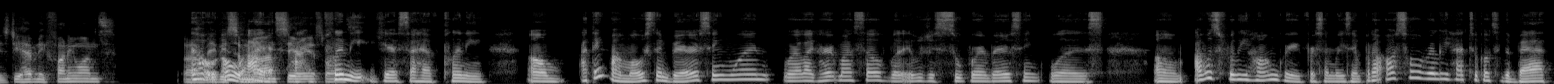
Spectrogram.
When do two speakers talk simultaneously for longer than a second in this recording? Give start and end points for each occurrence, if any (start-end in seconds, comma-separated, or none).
1.9-3.6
